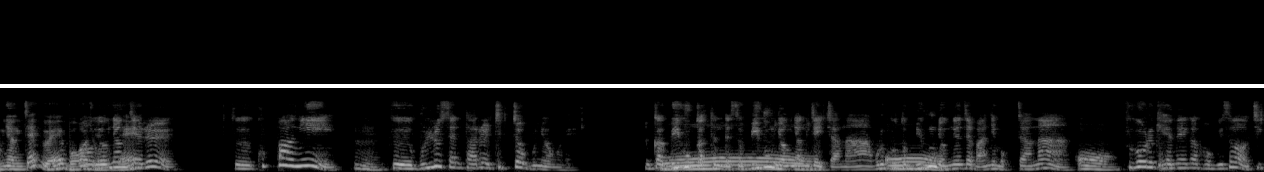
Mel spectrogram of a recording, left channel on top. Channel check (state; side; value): silent; left; 55 dB below the other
